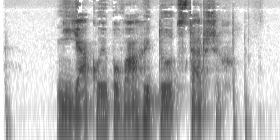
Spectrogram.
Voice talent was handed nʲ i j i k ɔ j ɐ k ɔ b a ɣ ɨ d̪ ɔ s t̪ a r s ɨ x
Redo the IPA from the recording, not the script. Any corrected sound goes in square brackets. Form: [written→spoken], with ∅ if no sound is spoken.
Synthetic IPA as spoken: nʲ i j [i→a] k ɔ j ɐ [k→p] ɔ [b→v] a ɣ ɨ d̪ ɔ s t̪ a r [s→ʂ] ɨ x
